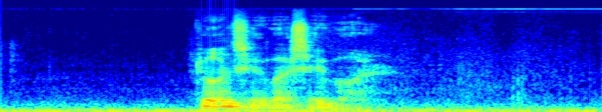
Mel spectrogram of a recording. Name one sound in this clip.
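A man mutters quietly.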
